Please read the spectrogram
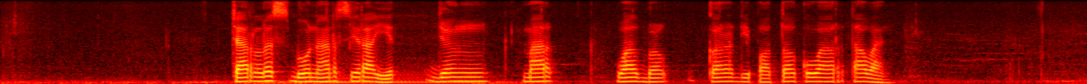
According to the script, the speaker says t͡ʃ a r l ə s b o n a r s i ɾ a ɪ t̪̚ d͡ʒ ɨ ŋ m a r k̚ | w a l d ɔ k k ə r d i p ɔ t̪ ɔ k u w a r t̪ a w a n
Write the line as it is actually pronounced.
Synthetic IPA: t͡ʃ a r l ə s b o n a r s i ɾ a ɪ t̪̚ d͡ʒ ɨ ŋ m a r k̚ | w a l b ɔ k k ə r d i p ɔ t̪ ɔ k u w a r t̪ a w a n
